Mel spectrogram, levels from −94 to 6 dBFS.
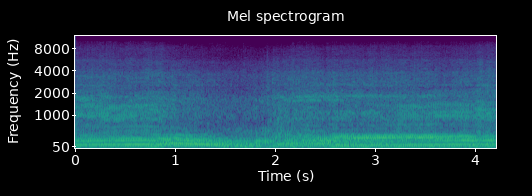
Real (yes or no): yes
